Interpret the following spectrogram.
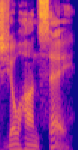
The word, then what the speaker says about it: Yohance: And once I started to learn phonetic pronunciation, I went to the name book that my mother had where she had picked out my name and I looked at it. I said, "My name is Johans."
